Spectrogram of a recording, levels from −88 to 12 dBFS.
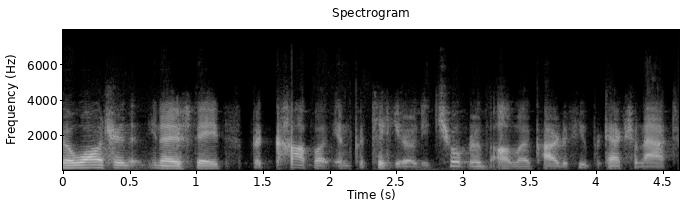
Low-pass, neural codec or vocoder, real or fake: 7.2 kHz; codec, 16 kHz, 0.5 kbps, X-Codec, HuBERT features, trained on balanced general audio; fake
